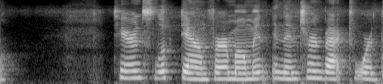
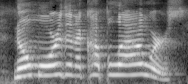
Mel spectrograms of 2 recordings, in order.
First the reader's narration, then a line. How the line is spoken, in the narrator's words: he hollered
